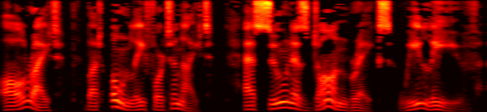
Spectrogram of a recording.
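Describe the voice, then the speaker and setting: A man plays an urgent, dutiful geologist in an audio story. His delivery is agitated and swings dramatically in pitch, with a slightly rough edge to the voice, recorded dry and close. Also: wildly swooping pitch, slow, dark tone, no echo, full character voice. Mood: reluctant. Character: male geologist, urgent, dutiful, alarmed and shouting.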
